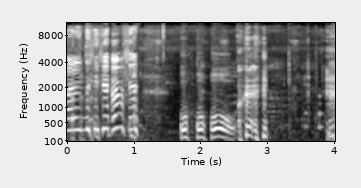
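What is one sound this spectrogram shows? A boy laughs nearby.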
